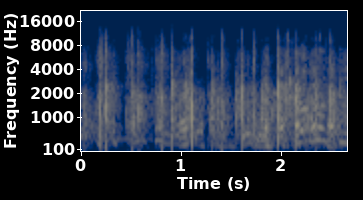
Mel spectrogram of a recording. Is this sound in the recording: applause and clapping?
yes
